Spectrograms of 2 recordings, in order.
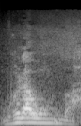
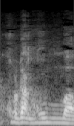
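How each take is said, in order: First: ঘোড়া গুম্বা with a breathy bh start, bhuda gumba, a little lower; trying the Odia name. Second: Said in the usual way. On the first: Shown as a demonstration. Seller on live video tries the Odia border name carefully. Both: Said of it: "উচ্চারণে হয়তো ভুল হবে".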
